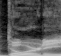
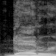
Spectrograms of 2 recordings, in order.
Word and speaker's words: Dougherty: i'm just messing around my last name's dougherty he calls me what do you call me daughter daughter i know a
